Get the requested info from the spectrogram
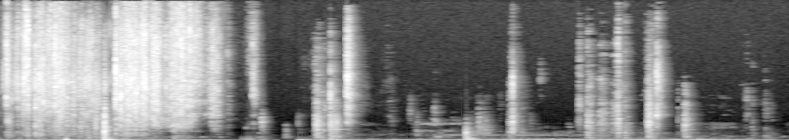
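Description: Cellophane shrink-wrap crinkling and tearing as it is pulled off a cardboard trading-card box, for about two seconds. Then scattered light clicks, taps and scrapes as the box is handled and its end flap is worked open.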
